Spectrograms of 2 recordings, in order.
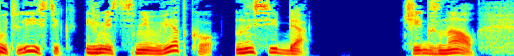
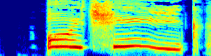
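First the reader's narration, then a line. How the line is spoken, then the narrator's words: Ecstatic yell. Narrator (Russian): восторженно завопила Сонька, увидев, какое богатство им привалило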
